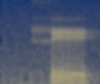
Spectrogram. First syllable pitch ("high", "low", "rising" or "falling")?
falling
